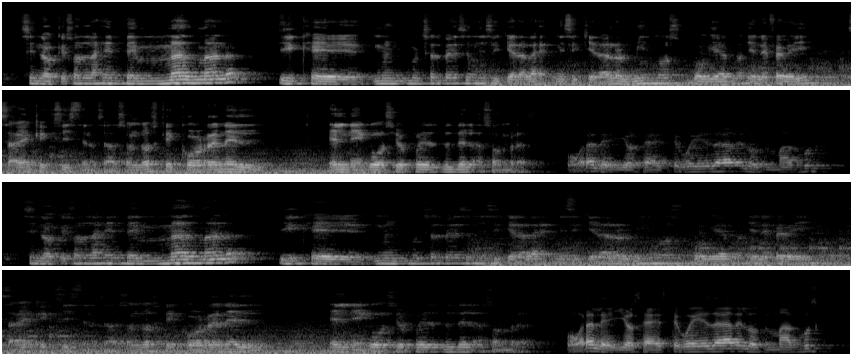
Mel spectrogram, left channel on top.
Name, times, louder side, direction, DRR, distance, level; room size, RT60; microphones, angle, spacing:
voice 1, 0.2-2.4 2.8-8.2 8.5-11.1 11.8-13.8, left 4 dB, 60° left, 0.3 m, -31 dB
sound 1, 4.6-12.3, equal, 90° right, 0.9 m, -36 dB
voice 2, 14.1-16.7, right 4 dB, 60° right, 0.3 m, -34 dB
3.9 x 2.2 x 4.0 m
head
